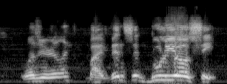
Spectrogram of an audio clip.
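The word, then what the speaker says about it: Bugliosi: he really by Vincent buosi the g is silent he always read his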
